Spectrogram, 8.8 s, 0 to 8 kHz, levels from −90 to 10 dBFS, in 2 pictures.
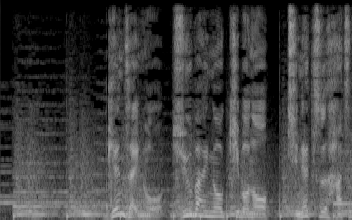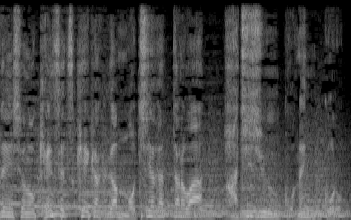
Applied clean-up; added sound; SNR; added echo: none; none; none; none.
